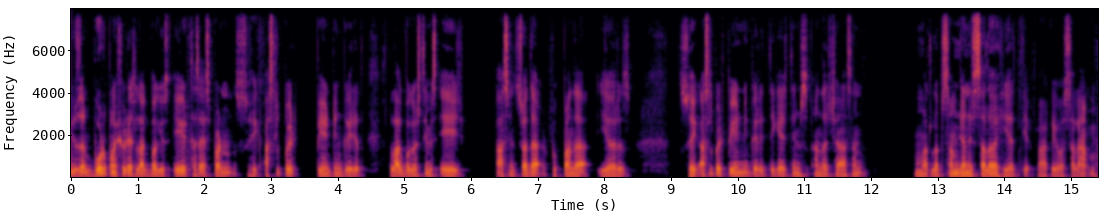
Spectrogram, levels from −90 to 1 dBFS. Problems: none marked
